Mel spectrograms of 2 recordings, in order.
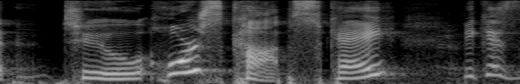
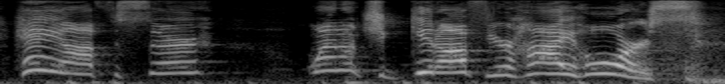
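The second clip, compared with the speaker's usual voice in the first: imagined comeback shout; 9 semitones higher than usual. Pretend. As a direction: fire the comeback at the cop. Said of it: "I would have been like".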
